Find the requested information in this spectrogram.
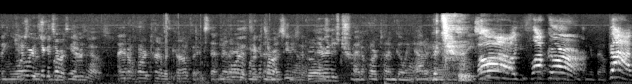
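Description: Voices talking, then a sudden sharp, hissing burst near the end, a single sneeze, followed by more voiced sounds.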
